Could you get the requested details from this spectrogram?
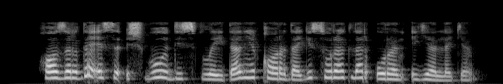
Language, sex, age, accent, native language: Uzbek, female, 18-24, Samarqand, Uzbek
